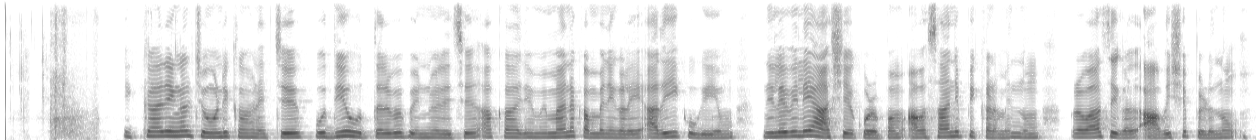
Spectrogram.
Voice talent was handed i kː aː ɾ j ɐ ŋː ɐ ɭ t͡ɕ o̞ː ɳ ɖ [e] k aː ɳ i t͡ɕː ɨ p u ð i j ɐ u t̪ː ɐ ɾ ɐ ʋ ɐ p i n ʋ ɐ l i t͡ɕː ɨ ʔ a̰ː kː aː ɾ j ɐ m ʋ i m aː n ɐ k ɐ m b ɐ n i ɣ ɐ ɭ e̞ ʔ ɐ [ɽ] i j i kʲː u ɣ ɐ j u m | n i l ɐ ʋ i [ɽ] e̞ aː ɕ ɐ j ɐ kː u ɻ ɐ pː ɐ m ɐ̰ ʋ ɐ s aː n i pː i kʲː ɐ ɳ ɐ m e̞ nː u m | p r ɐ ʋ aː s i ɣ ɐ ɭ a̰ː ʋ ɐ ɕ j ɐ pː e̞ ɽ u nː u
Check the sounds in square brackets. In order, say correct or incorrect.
incorrect: i, incorrect: r, incorrect: l

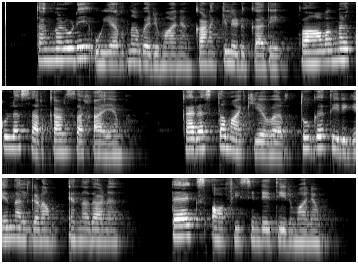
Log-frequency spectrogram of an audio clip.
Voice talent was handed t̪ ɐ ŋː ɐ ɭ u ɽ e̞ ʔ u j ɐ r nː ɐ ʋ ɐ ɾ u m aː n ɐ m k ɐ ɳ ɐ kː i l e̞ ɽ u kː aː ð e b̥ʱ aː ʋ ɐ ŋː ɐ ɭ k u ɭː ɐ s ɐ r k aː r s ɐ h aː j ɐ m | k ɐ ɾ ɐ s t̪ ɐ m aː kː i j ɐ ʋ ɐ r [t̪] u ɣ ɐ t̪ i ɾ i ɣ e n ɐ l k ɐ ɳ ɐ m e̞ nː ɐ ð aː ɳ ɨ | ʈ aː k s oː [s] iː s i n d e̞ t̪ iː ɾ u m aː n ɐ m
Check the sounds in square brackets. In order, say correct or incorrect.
correct, incorrect: f

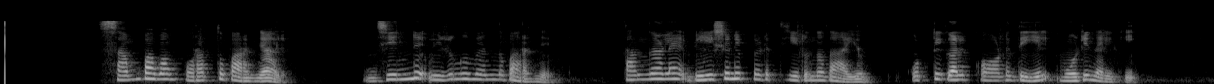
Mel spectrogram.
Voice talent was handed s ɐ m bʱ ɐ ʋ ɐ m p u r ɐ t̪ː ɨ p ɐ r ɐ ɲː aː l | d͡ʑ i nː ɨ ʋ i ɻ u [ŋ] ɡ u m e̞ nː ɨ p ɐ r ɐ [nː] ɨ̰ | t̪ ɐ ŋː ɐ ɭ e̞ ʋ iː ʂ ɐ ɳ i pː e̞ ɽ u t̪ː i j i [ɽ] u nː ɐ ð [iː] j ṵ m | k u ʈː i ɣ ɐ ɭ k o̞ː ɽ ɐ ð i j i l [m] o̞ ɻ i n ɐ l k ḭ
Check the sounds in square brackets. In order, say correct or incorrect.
correct, incorrect: ɲː, incorrect: ɾ, incorrect: aː, correct

